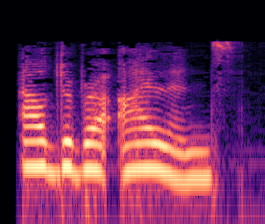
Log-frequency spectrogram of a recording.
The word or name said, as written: aldabra islands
